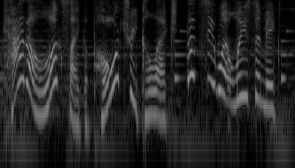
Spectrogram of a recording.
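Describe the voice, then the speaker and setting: A super high squeaky lil fairy sidekick, excitable and nosy, bouncy pitch, game music behind. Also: female voice, fairly quick, heavily acted. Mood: curious, suspicious. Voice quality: squeaky, childlike. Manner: exclaiming, speaks of self by name. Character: tiny childlike fairy companion, excitable, nosy and chirpy. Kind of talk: scripted video game voice acting.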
